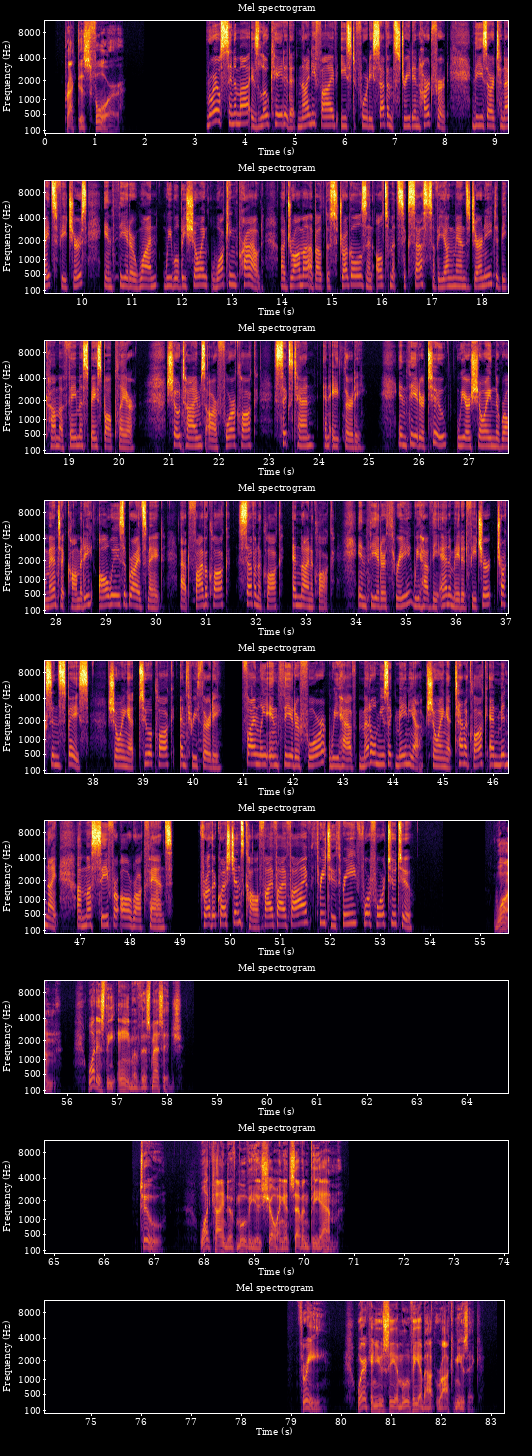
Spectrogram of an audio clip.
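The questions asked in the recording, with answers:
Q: What is the aim of this message?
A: To give tonight's movie showtimes at Royal Cinema

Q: What kind of movie is showing at 7 p.m.?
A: A romantic comedy

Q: Where can you see a movie about rock music?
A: In Theater 4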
